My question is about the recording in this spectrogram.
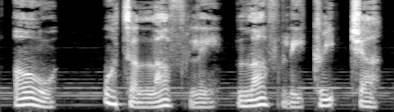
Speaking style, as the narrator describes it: the girl ran up to the radiant daughter of the rainbow and exclaimed

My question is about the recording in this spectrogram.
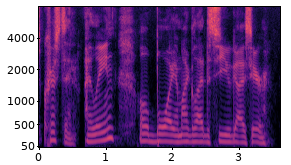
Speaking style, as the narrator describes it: Ross sighs with relief and says

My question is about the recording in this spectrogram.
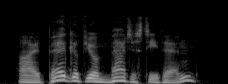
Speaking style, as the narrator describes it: said Athos calmly

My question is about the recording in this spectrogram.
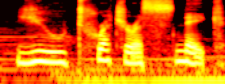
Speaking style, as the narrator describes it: he snarled

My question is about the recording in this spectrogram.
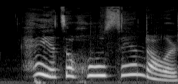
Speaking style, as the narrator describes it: Sunny cried

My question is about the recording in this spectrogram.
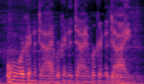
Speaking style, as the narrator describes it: Sawyer whispered

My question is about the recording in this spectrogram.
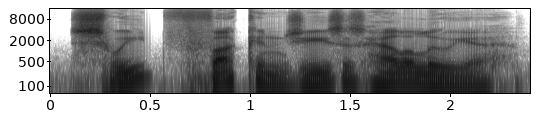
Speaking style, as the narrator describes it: Lizzie muttered

